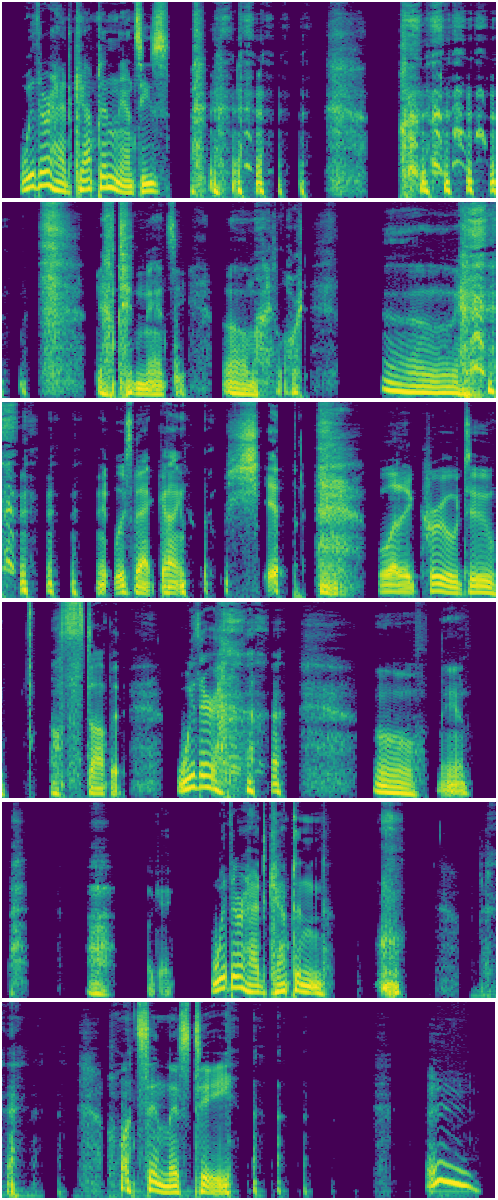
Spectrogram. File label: audiobook blooper; captain who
